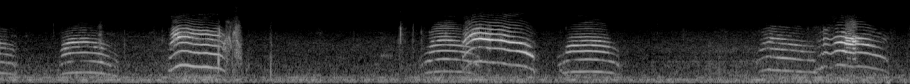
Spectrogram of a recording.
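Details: Housecat meowing eagerly when it hears plastic bags rustle, seeming to expect food; short bursts of arched, harmonic meows come in uneven clusters, some doubled and quavering, with quiet gaps and a low background hum.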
